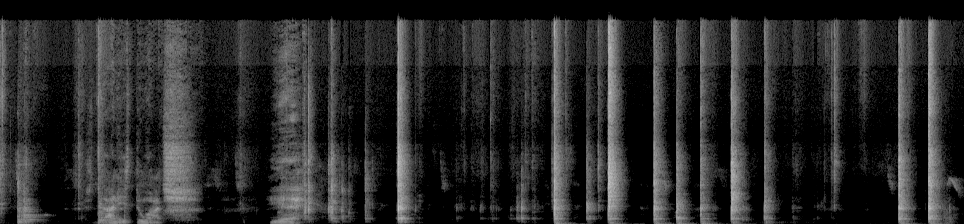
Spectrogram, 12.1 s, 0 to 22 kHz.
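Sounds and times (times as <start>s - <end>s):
hard objects tapping and knocking: 0.2s - 1.4s, 3.8s - 10.0s, 11.2s - 12.0s.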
